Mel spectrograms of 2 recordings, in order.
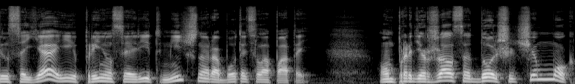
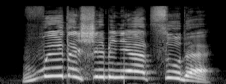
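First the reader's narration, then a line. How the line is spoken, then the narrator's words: Screaming. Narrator (Russian): завопил он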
